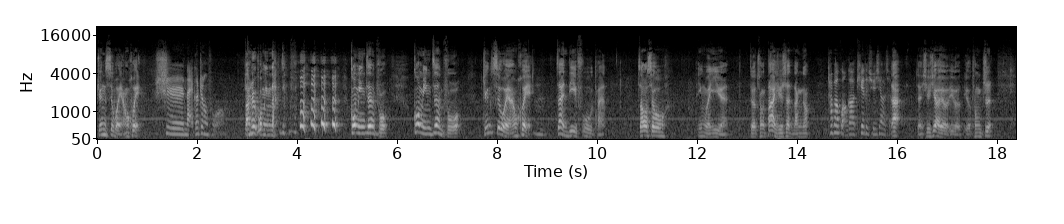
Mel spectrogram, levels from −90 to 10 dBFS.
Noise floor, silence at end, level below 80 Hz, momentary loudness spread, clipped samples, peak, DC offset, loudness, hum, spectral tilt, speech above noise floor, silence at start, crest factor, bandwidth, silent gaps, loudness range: -53 dBFS; 0 s; -70 dBFS; 15 LU; under 0.1%; -4 dBFS; under 0.1%; -27 LUFS; none; -2 dB/octave; 25 dB; 0 s; 24 dB; 13 kHz; none; 6 LU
